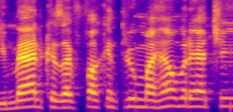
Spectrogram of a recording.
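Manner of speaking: high-pitched, angry, goading swearing. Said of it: "he's cussing it out".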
